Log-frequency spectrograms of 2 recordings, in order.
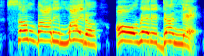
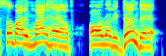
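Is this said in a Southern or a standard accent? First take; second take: Southern; standard. First: It is said in a Southern country accent. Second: It is said in a standard, non-Southern accent. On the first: "We say" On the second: "instead of saying somebody might have already done that, we don't say that down here"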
